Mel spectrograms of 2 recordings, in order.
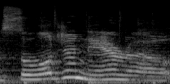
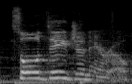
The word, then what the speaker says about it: Sol de Janeiro: Bum Bum Cream from Sol Janeiro. Like, I think that's how you say it. Sol de Janeiro, like Rio de Janeiro, duh.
